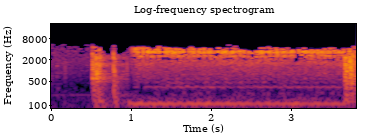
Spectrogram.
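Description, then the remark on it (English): A couple of sharp mechanical clunks, then a pump runs steadily with a low hum and a broad airy hiss for about three seconds, pumping the air out to leave a vacuum, before stopping with another clunk. No voices. “Well, that's the air pumped out.”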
